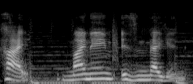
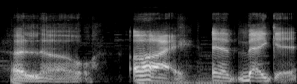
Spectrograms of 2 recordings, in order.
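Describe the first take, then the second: First: It is said in her normal voice. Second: It is said in a put-on villain voice.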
